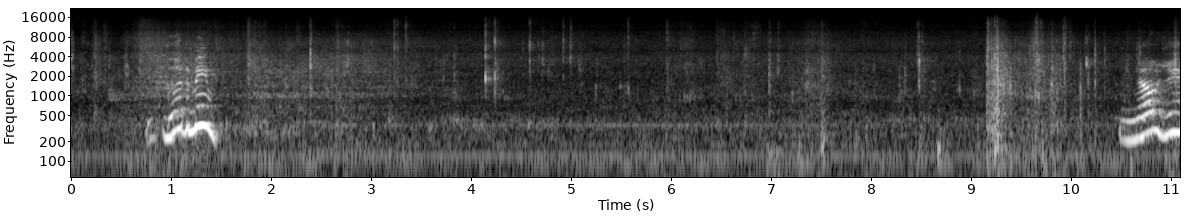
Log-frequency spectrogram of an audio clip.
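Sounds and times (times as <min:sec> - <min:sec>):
tortilla chips being chewed: 0:00.0 - 0:00.9, 0:01.6 - 0:10.5.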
